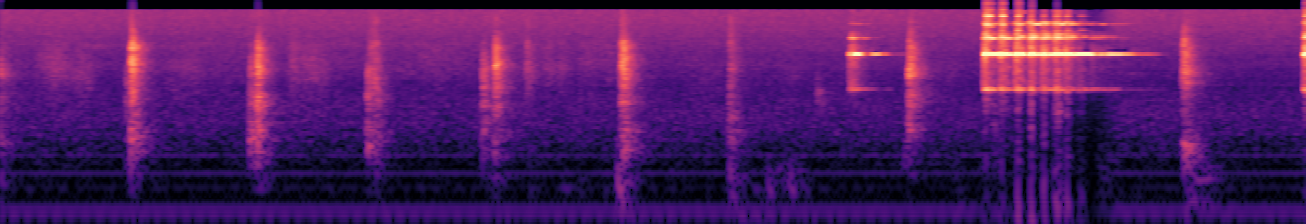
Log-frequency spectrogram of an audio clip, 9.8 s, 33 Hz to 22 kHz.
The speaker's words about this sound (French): va prendre l'ascenseur, il monte jusqu'au 4e étage, sort de l'ascenseur et va sonner à une porte.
